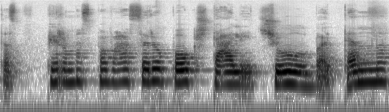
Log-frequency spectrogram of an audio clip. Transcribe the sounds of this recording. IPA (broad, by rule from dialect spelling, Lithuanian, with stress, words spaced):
ˈtɐs ˈpʲɪrmɐs pɐˈʋɑːsɐrʲoː pɐʊkʃʲˈtʲæːlʲɛɪ ˈt͡ʃʲʊlˠbɐ ˈtʲɛn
